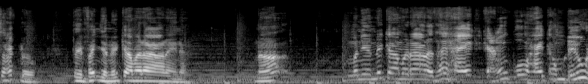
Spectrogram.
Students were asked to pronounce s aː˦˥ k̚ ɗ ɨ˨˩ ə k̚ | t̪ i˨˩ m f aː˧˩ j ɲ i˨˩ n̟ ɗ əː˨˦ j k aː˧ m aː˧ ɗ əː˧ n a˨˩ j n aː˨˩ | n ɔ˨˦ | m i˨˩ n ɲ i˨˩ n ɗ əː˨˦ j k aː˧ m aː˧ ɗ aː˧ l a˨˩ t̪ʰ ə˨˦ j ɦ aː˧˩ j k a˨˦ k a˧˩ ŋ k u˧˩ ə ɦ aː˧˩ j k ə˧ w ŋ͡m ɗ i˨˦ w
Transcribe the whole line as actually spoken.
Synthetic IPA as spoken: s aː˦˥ k̚ ɗ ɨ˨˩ ə k̚ | t̪ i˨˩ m f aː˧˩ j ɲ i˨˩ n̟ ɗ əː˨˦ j k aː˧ m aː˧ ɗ aː˧ n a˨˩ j n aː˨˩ | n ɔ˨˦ | m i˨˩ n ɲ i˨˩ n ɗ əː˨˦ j k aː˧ m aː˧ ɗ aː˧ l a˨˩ t̪ʰ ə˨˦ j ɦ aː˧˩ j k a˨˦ k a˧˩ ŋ k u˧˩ ə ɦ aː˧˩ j k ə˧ w ŋ͡m ɗ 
